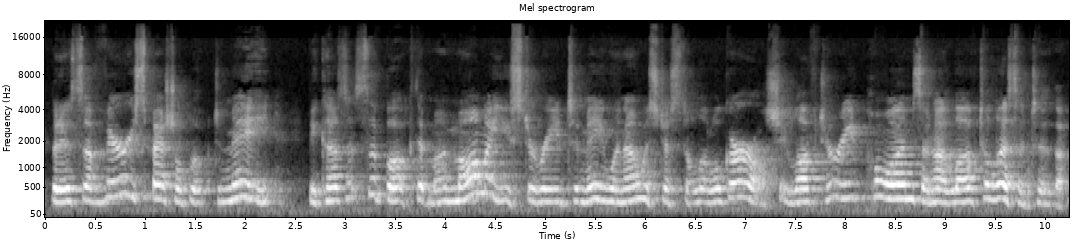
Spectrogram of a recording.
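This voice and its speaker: An older woman, a grandmother, reading a storybook poem to children in an unhurried, dramatic storytelling manner. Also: a little high, a little mellow, reverberant, low-quality recording.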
